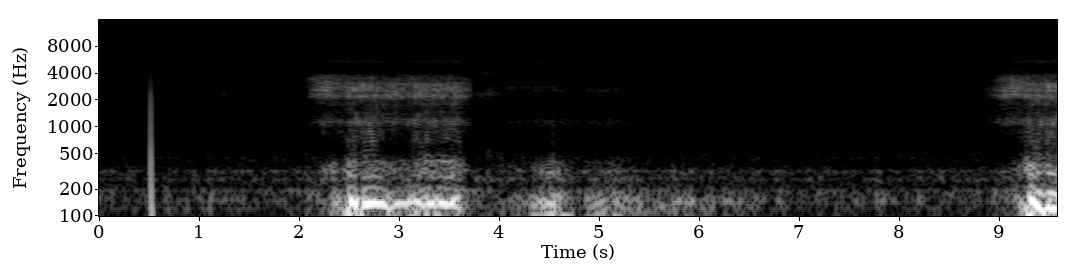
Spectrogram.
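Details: Sleeping dog snoring: low, rough rattling breath sounds in a quiet room, one loud snore followed by softer ones.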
